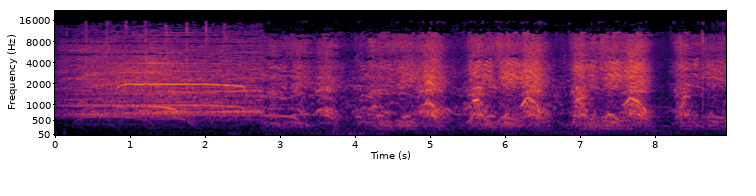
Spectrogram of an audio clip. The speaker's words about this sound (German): Die AutorInnen rufen WGA, die Abkürzung für Writers Guild of America, also die Gewerkschaft, die da gestreikt hat.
